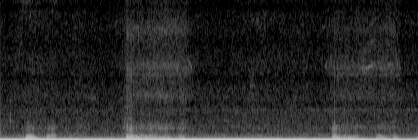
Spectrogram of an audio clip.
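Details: A female Siamese cat snores in low, rough bursts, each breath a short rumbling rasp about every two seconds.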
